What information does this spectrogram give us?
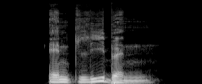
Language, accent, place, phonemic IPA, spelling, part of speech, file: German, Germany, Berlin, /ɛntˈliːbən/, entlieben, verb, De-entlieben.ogg
- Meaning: to fall out of love, to unlove, to stop being in love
